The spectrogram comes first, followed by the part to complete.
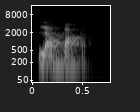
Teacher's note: si tenemos eh frases tipo las vacas eh la realización mayoritaria va a ser la vaca eh simplemente con una B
